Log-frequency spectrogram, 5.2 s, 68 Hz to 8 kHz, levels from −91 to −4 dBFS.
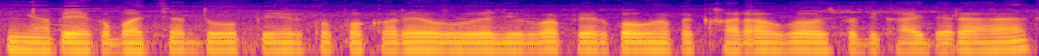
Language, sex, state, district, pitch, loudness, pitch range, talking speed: Hindi, male, Punjab, Pathankot, 110 Hz, -19 LUFS, 110-115 Hz, 255 wpm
